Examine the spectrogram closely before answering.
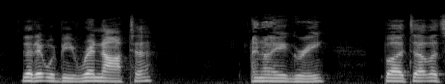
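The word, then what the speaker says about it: Renate: correction yes we're not re na te is the German spelling of Renata pronounced the same way so and let's see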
